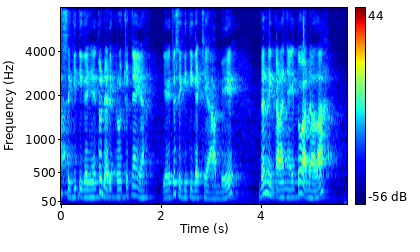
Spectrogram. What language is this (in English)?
Indonesian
